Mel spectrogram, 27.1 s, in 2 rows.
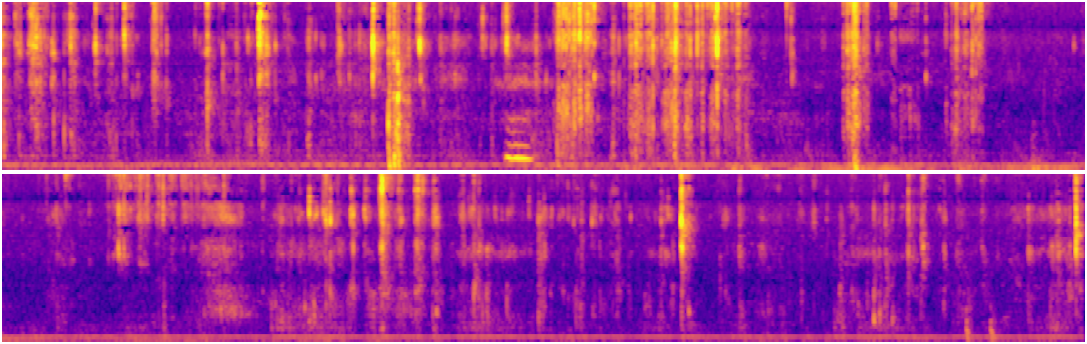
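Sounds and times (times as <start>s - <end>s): steady low hum: 0.0s - 27.0s
chewing crunchy chicken wings: 16.9s - 27.0s.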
